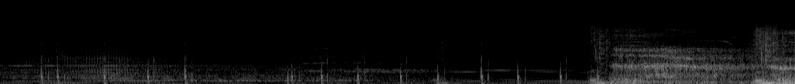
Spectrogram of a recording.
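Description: A demon in the video game Gothic 1 lets out a loud, rough, sustained roar that swells in the last two seconds, following a stretch of sharp footsteps and clicks.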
